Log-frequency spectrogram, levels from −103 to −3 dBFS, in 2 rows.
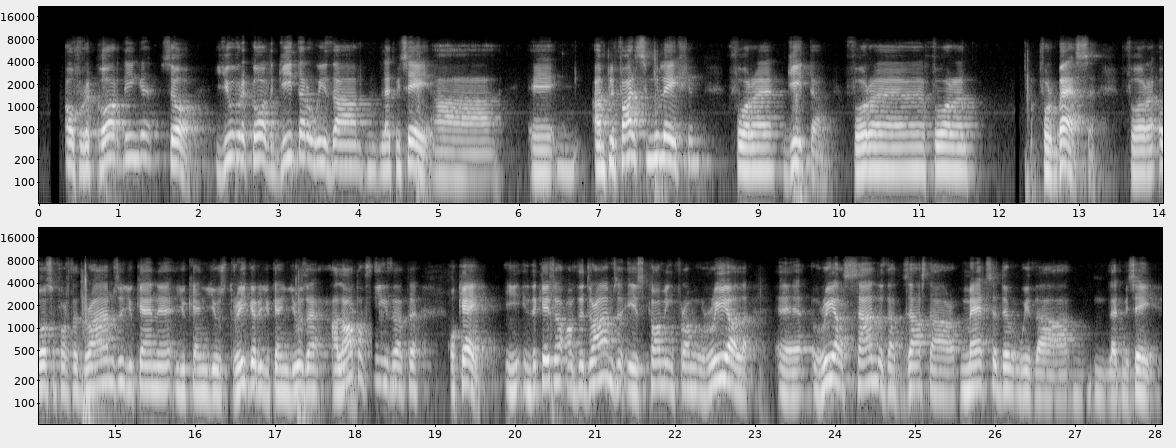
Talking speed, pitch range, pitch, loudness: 145 wpm, 140-170 Hz, 150 Hz, -20 LUFS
